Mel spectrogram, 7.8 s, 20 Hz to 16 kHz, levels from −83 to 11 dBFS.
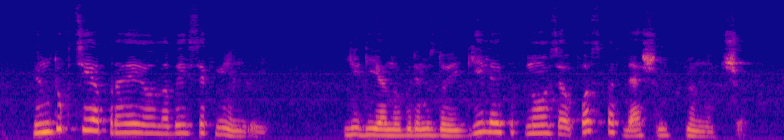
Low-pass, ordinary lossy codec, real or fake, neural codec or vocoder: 14.4 kHz; Opus, 64 kbps; real; none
